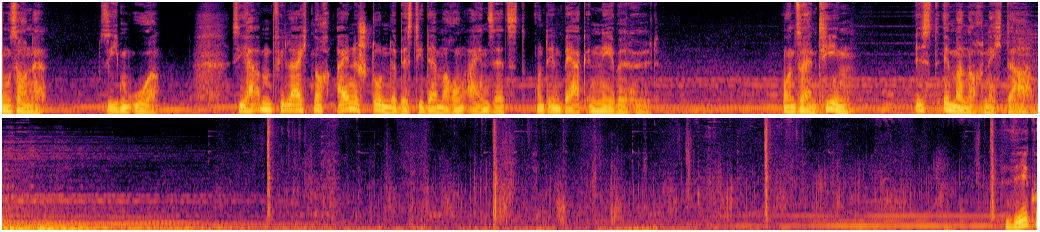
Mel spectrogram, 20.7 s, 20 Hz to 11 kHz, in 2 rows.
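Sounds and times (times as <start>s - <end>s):
speech: 0.0s - 6.6s, 7.8s - 10.6s, 20.4s - 20.6s
climber's slow heavy footsteps crunching over snow or ice: 12.4s - 20.6s.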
